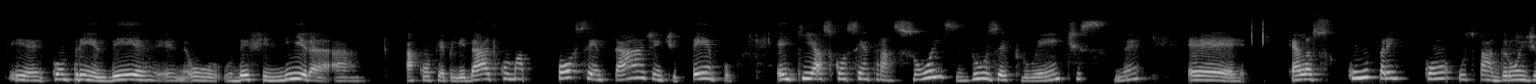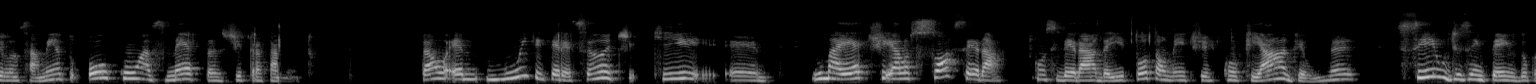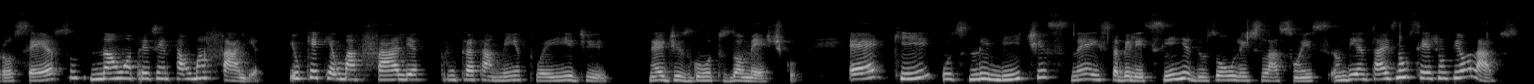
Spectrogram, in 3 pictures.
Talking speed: 105 wpm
